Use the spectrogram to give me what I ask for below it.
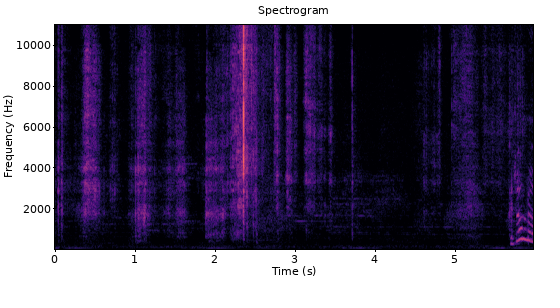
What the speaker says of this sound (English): So when you're fussy cutting, make sure to move the paper.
